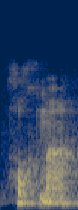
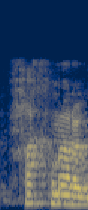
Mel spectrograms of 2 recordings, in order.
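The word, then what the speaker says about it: חכמה: 그 다음 두 번째 세피라는 이제 호흐마, 여기는 하흐마라고 써있는데 이것은 약간 과거 약간 동유럽식 유대인들이 쓰던 발음이고요.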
